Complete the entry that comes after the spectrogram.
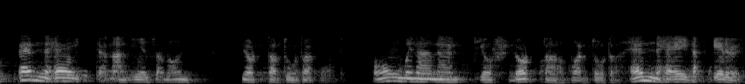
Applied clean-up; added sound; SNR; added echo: neural mask model DeepFilterNet 3.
